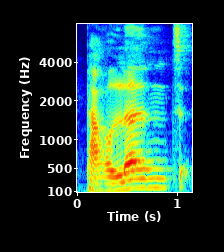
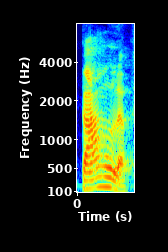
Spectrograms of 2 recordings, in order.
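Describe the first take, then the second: First: It ends with an added nasal vowel sound. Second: It ends on the L with no nasal sound. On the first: The speaker calls it wrong. "also pronounce the N and the T, ... something really strange" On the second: The speaker calls it right. "pronouncing it this way"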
